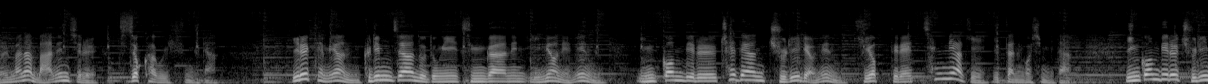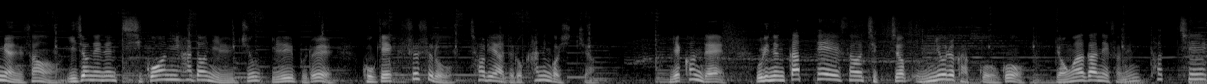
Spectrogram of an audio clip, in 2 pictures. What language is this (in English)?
Korean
